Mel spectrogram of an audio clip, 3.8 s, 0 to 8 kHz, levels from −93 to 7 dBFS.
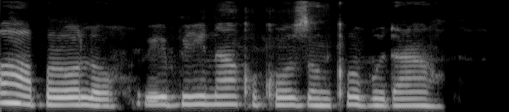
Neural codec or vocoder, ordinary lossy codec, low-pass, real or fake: codec, 16 kHz, 4 kbps, X-Codec, WavLM features, trained on Multilingual LibriSpeech; none; none; fake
